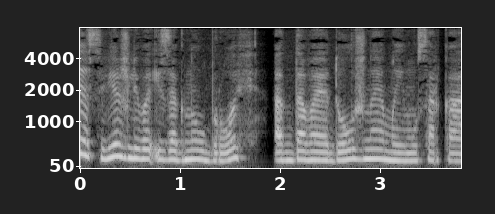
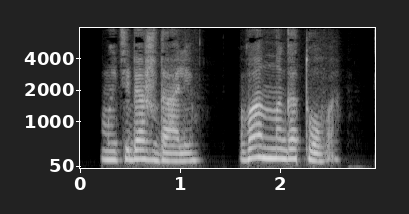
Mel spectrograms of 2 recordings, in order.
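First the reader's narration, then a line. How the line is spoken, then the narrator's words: Calm, unruffled. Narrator (Russian): сообщил он спокойно и невозмутимо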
